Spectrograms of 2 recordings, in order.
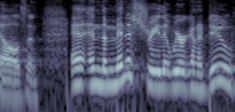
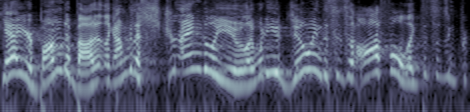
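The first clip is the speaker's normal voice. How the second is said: high, loud mock rage; hammed-up incredulous rant, pitch leaping up; furious outburst; 8 semitones higher, 5 dB louder than usual. Youth leader blows up at bummed friend, exaggerated fury. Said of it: "I got very red".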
